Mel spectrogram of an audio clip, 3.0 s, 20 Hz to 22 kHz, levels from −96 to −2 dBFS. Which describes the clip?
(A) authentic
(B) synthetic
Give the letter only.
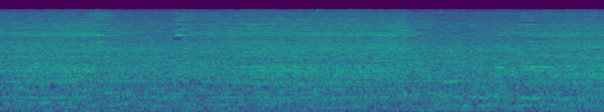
A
